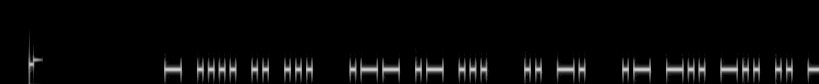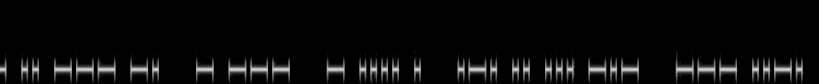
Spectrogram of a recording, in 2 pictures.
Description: Morse code, heard as a keyed tone, about 22 wpm, 700 Hz. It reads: THIS WAS IN ADDITION TO THE RISK OF
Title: Sentences from Top 1000 Words - Review Part 6 - 22wpm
